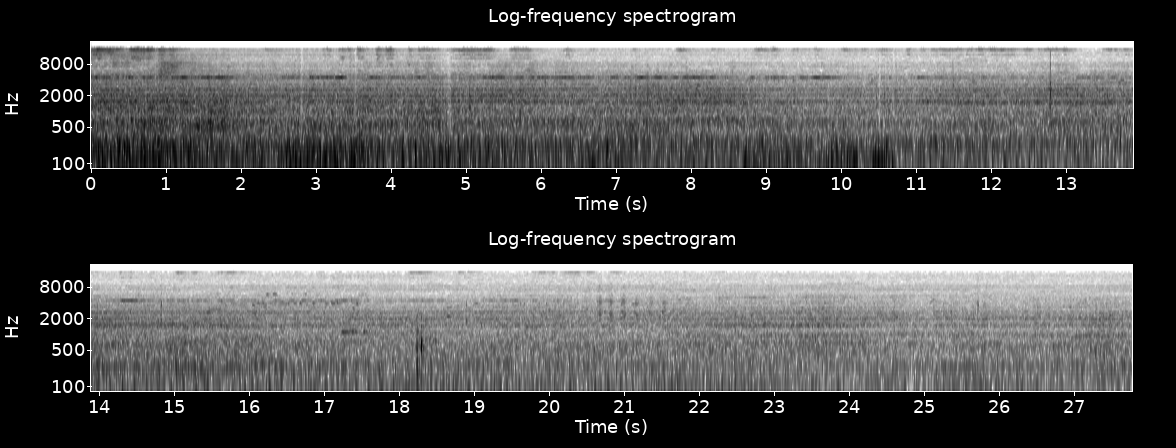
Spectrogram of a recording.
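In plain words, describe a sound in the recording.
A train rumbles along the tracks, slowly fading into the distance.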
